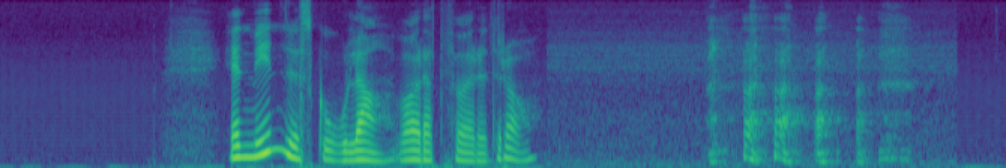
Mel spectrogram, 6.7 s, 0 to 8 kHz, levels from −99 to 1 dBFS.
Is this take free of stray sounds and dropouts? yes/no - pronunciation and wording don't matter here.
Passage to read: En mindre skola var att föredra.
no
